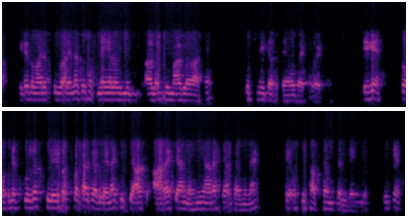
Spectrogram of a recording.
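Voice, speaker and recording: A man tutoring students in a casual online class, rambling and repeating "okay" after nearly every phrase. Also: fairly high pitch. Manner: repeats "ठीक है" constantly, loose and rambling. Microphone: online class call. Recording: tinny phone-line audio.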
